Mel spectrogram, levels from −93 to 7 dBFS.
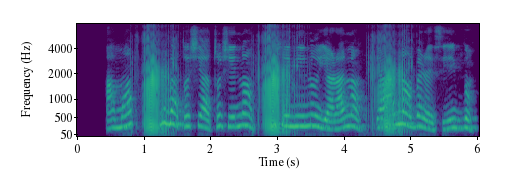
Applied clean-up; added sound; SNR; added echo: neural mask model RNNoise.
